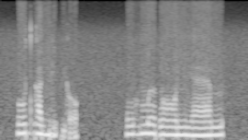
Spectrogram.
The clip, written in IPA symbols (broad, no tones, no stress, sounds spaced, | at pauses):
o d ɡ a bʲ a pʲ ɔ̰ | β ɔ̤ m əː ɠ ɔ̃ː mʲ æ m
